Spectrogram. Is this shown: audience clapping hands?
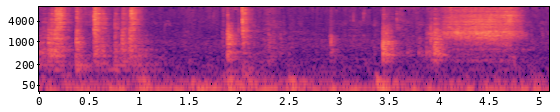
no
